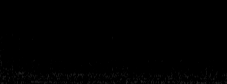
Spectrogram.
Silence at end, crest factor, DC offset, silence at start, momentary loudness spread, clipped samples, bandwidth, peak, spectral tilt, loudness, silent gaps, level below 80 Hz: 0 s; 14 dB; under 0.1%; 0 s; 3 LU; under 0.1%; 12 kHz; -50 dBFS; -3.5 dB/octave; -64 LUFS; none; -76 dBFS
